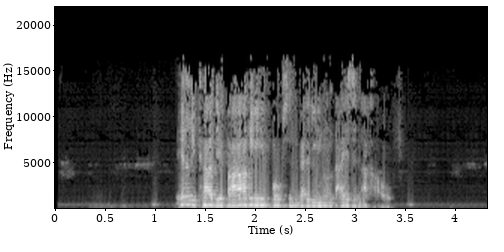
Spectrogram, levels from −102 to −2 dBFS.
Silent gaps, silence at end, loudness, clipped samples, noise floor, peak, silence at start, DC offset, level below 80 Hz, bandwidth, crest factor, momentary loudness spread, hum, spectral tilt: none; 0.95 s; -19 LUFS; under 0.1%; -65 dBFS; -2 dBFS; 1 s; under 0.1%; -48 dBFS; 16.5 kHz; 22 dB; 15 LU; none; -3 dB/octave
